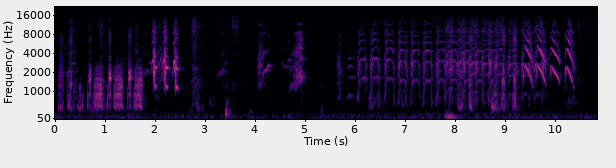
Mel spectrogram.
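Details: Nias hill myna in its natural voice produces a varied run of loud notes: buzzy bursts and squawks, then a long stretch of rapid, regular, clucking and chattering notes that become sharply rising toward the end.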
